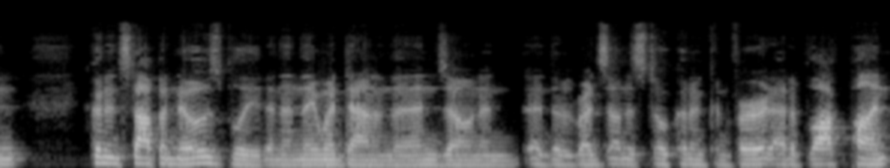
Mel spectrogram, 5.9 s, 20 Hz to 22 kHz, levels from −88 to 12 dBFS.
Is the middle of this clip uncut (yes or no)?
yes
